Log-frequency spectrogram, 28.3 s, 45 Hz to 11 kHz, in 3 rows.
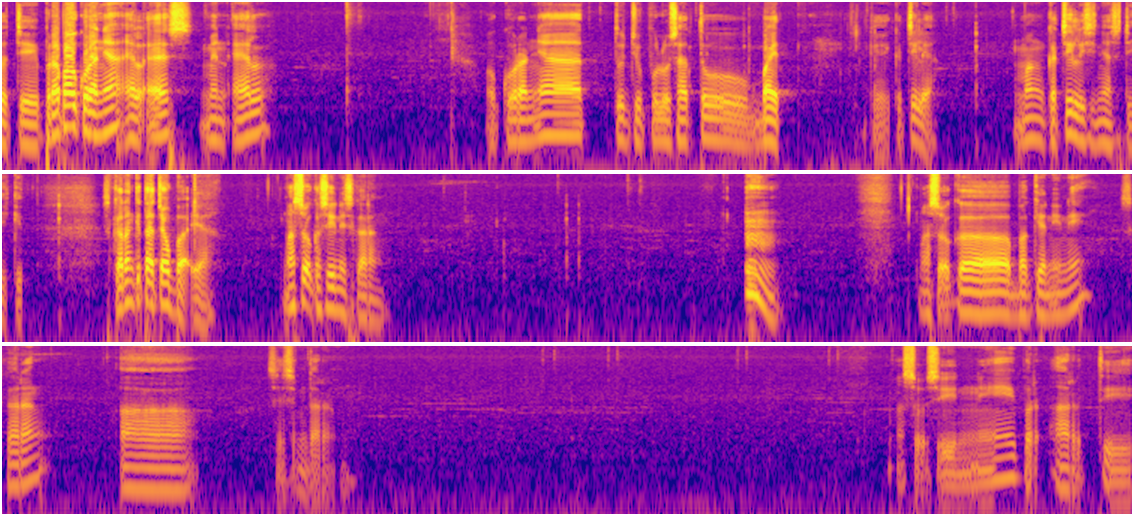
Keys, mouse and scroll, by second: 0.8-2.1 typing, 3.0 Return, 4.8-5.7 scroll up 2, 7.3-8.0 scroll up 2, 10.4 ctrl+l, 13.3-14.6 drag, 14.7 ctrl+b, 17.1-18.2 drag, 19.8-20.5 scroll up 1, 21.4 click, 23.5 click, 25.3 click, 25.8 click.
